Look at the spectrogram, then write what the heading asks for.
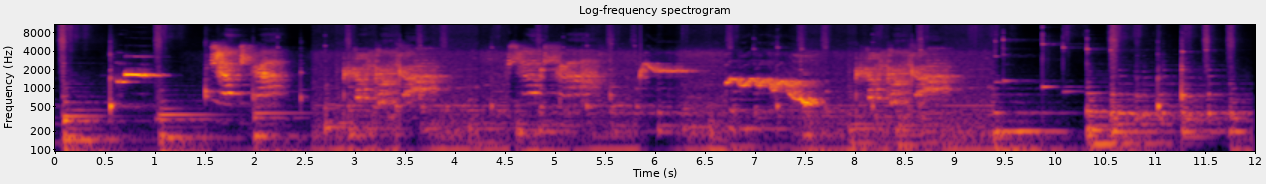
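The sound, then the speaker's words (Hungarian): A female parrot named Pika gives a string of loud, varied calls: sharp whistles, a falling squawk and harsh screeches, broken by short pauses, with low speech-like sounds in between. “Itt közben még beszélgettünk, megszólalt ő is, akit hogy hívnak? Ő Pika.”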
